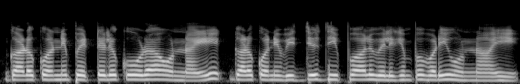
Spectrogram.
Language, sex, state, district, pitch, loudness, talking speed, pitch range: Telugu, female, Telangana, Hyderabad, 215 Hz, -13 LUFS, 125 wpm, 210-220 Hz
